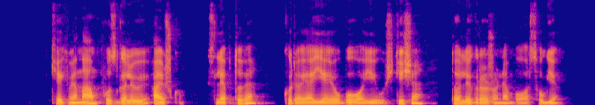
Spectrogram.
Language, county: Lithuanian, Kaunas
